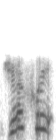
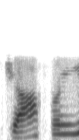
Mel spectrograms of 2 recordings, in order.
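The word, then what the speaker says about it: Geoffrey: And uh Jeffrey Owens, I think that's how you pronounce his first name, or is Joffrey? You know how it's G E O F F R E Y. I'm gonna say Jeffrey. How's that?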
